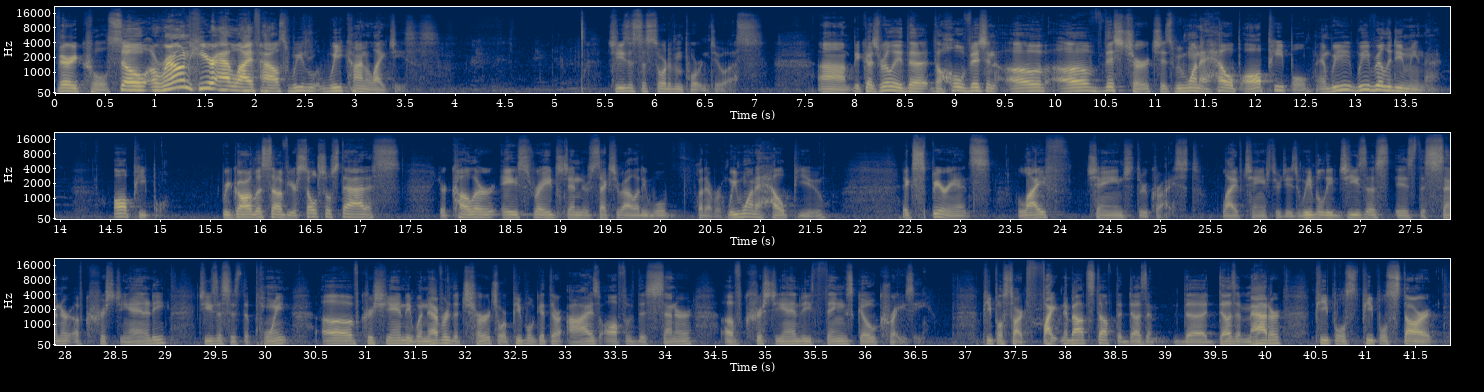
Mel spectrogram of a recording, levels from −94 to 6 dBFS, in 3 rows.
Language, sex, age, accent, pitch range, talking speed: English, male, 30-49, American, 110-135 Hz, 170 wpm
